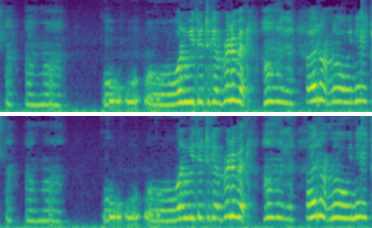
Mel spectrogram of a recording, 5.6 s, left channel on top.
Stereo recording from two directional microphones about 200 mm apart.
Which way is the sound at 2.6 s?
30° left (ahead or behind).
